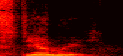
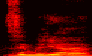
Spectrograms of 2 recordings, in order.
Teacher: the stress only jumps back onto the stem in the plural form, sort of only in one direction. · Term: Stress jumps back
